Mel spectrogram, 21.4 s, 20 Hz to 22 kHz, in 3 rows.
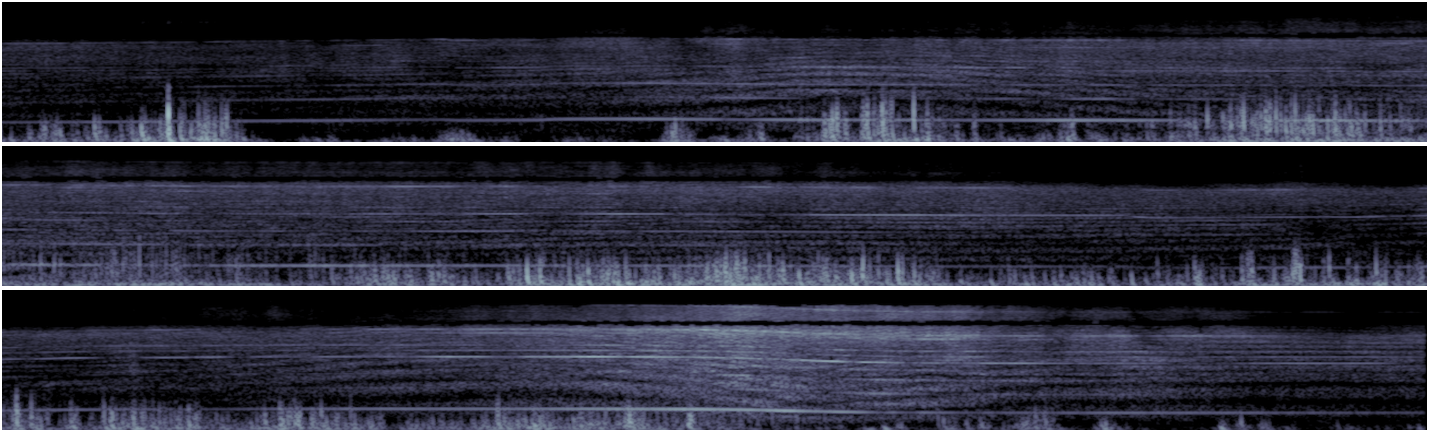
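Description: Electric ducted-fan whine of a 64 mm Arrows Marlin RC jet in flight, a steady high tone that drops in pitch near the end as the jet passes by. Irregular gusts of wind buffet the microphone throughout.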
